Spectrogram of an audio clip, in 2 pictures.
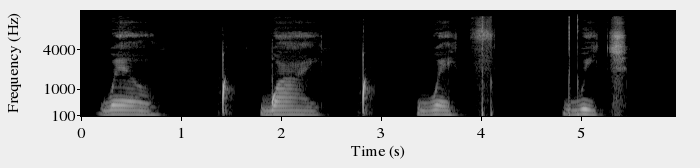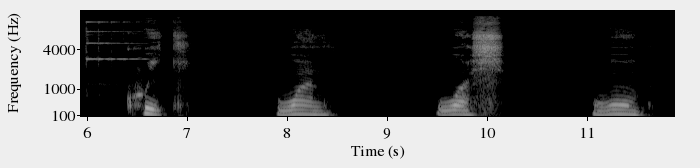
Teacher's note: This is a voiced Labio-Velar semi-vowel sound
